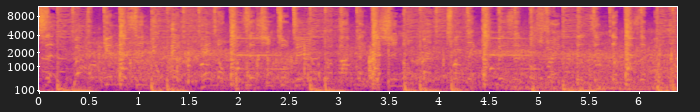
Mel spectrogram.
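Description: A skateboard rolling on concrete, with sharp clacks of the board popping and landing, over a loud hip-hop beat with deep bass hits about once a second.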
